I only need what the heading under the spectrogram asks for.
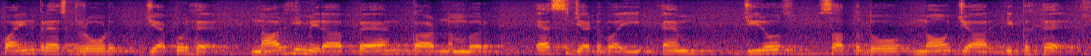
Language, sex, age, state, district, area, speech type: Punjabi, male, 30-45, Punjab, Barnala, rural, read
